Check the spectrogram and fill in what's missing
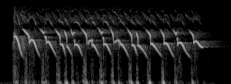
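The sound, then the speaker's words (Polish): A loud water bird whistle, used instead of ringing a bell in the morning, warbles in a rapid burst of about a dozen bright, trilling chirps that slide down in pitch, lasting roughly two seconds with no talking. “może byś coś zmienił z tymi dzwonkami i zamiast dzwonić rano, po prostu zaćwierkał takim ptaszkiem z wodą.”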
